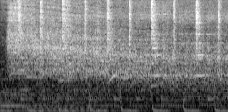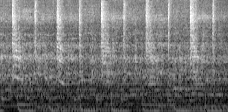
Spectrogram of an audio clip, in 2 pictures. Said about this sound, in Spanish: La calidad de sonido no es realmente muy nítida, pero ten en mente que está viniendo de un puñado de haces eléctricos.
